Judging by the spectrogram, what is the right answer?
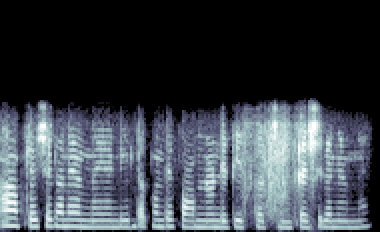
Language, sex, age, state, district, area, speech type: Telugu, female, 18-30, Telangana, Adilabad, rural, conversation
